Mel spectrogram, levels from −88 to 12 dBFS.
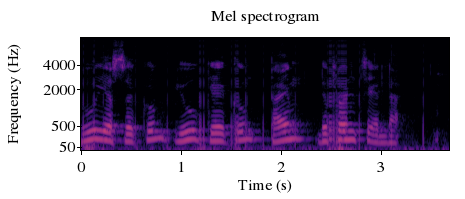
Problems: background sounds at intervals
